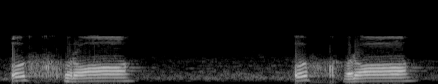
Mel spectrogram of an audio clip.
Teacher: The letter kha, as you can hear, has a scraping sound.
